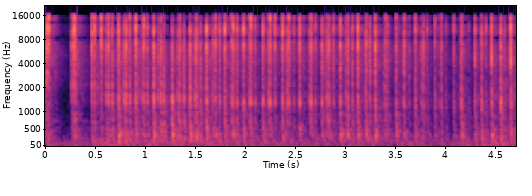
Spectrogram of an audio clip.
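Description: Long yellow acrylic nails tap rapidly across the plastic and glass panel of a large TV screen displaying a list of videos. A quick, steady run of sharp, bright clicks follows a brief pause at the start, each tap dry and short with almost no ring and very little low end.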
